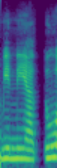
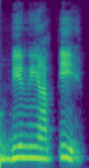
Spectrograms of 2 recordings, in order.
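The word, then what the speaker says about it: بِنِيَّةِ: Jadi dibacanya bukan biniyatu atau biniata, tapi dibacanya itu biniati.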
